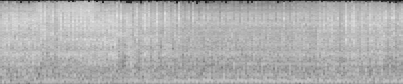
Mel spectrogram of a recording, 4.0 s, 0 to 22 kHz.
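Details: Briggs & Stratton Vanguard 16HP engine, unstarted a year or two, after wiring fuel solenoid and freeing gummed plunger from old gas, temporary exhaust: engine catches and holds a steady even beat, no misses or knocks; normal running.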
